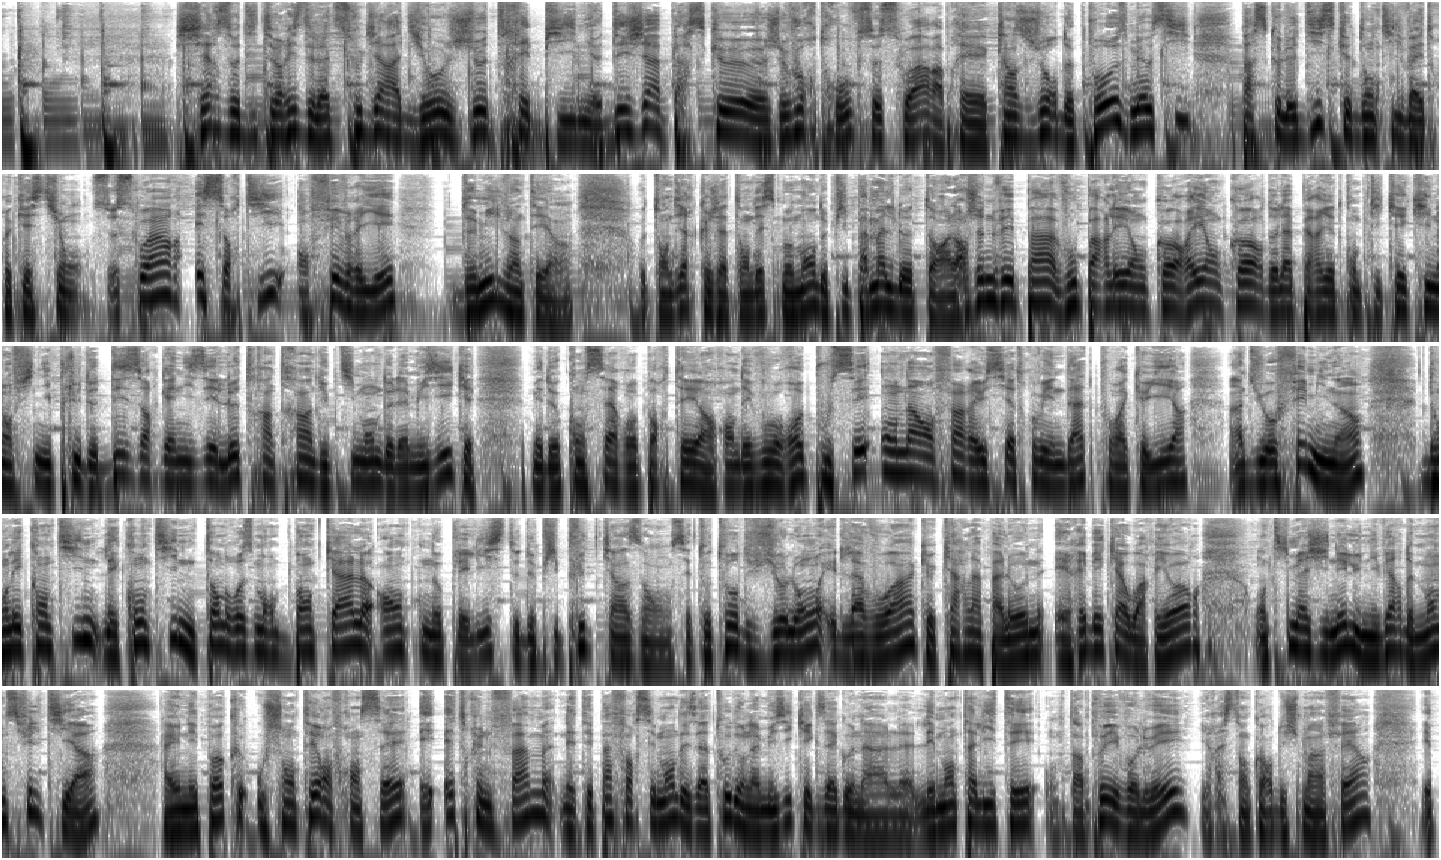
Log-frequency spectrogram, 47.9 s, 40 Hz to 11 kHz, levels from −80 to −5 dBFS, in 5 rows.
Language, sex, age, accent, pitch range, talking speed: French, male, 30-49, French, 105-140 Hz, 210 wpm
